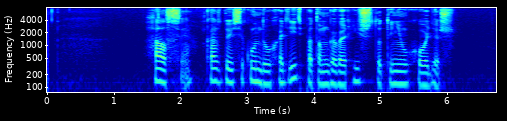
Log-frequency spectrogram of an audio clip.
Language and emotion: Russian, neutral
